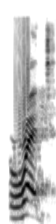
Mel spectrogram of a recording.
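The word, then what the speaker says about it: red: জীবের সঙ্গে জড়িয়ে বের করছে রেন কি হবেন উচ্চারণটা ভালো করেন ঠিক আছে রিগেন কি হবে regain regain রেড রেড colour রেড কি কালার রেড কালার রেড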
